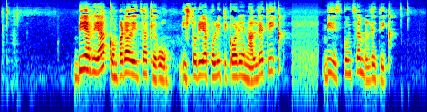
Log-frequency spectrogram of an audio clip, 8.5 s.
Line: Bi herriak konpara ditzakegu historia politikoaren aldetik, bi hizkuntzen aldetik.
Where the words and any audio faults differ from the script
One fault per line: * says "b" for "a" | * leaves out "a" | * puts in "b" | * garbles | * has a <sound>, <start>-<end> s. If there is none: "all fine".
all fine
